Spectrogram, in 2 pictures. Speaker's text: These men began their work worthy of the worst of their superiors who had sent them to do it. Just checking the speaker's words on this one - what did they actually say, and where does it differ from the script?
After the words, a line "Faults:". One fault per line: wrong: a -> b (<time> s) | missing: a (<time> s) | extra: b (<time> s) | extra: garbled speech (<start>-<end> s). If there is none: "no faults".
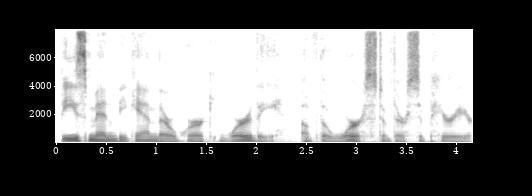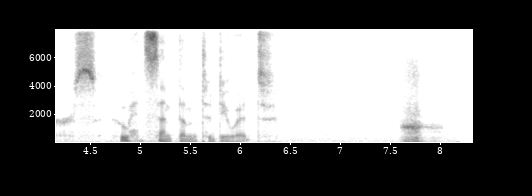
These men began their work worthy of the worst of their superiors who had sent them to do it.
Faults:
no faults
